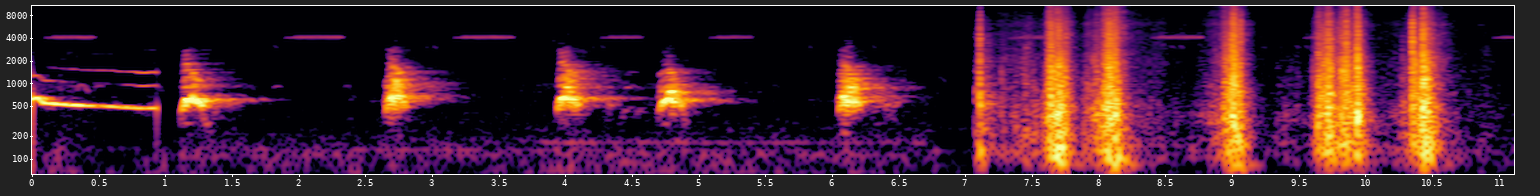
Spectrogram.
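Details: Playful Golden Retriever puppies on green grass. A falling whine opens, then five short, sharp yelps about a second apart, followed by loud broad rhythmic bursts like panting or scuffling and a faint steady high tone.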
